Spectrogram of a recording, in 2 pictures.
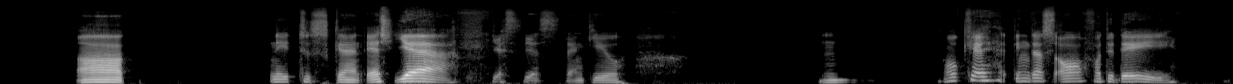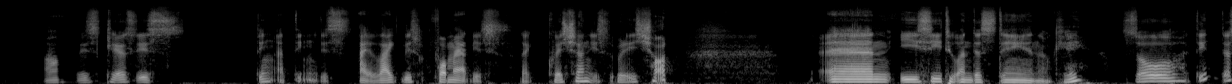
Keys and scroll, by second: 14.5 Escape.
